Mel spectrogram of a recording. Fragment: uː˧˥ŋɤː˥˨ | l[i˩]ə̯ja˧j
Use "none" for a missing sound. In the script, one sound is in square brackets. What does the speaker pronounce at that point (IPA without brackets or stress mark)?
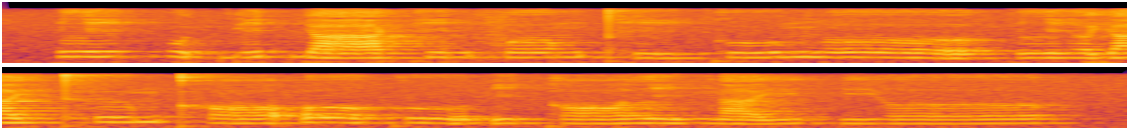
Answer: i˩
